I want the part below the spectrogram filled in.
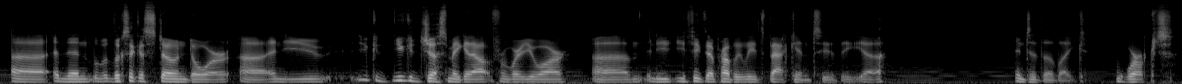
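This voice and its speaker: A man narrating a tabletop game as game master, halting and full of fillers. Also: mid-range voice.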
